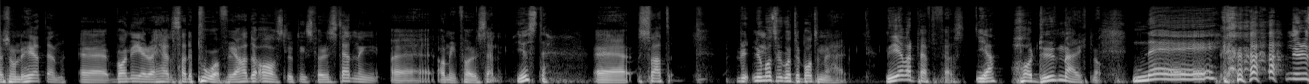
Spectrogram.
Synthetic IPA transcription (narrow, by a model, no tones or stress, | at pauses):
pʰæʂuːnɪɡheːt̪ənvaɳeːɾɔɦɛlsad̪əpʰɔfœɾjɑːɡhad̪ːəʔɑːvslʉ̟ːt̪nɪŋsfœːɾəst̪ɛlːnɪŋa̰vmɪnfœːɾʉt̪st̪ɛ̰lnɪŋjɵst̪ɛ | sɔat̪ | vɪnʉ̟mɔst̪əvɪɡoːt̪ɪlbɑt̪ʰmɛd̪ɛɦæ̰ːɾ | nɪɾhaɾvaʈ̚ːbɛft̪ʰɔ̥fɛ̰lst̪jahaɖɵmæɾkt̪nɔ̰t̪ːnɛ | nʉ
